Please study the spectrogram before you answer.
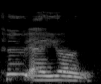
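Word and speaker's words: Pueo: And it is a Hawaiian owl, and it is pronounced Pu'eo.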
